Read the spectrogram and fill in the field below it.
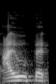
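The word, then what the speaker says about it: IUPAC: তাহলে এবার আসো ইউপ্যাক, এটাকে অনেকে আইউপ্যাক উচ্চারণ করে, অনেকে ইউপ্যাক উচ্চারণ করে, যে যেমন উচ্চারণ করুক, আপাতত এটা নিয়ে মাথা ব্যথা নাই।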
